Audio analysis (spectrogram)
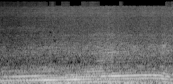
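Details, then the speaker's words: BMW 335i (N54) on pump gas, road test after a big boost leak was fixed: strong, clean rising engine note under hard acceleration before a shift, no hiss or bog; power back, normal turbo boost pull. "Yo, wow. push me back in the seat, boy."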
